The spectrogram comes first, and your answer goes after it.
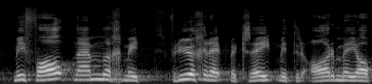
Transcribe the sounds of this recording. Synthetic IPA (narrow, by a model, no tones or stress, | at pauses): mifɑltnæmləχmɪtfɾyəχəɾhɛtməksɛɪtmɪtdəɾʔɑɾməjɑ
